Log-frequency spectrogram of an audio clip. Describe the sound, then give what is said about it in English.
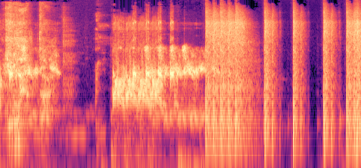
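Semi-automatic gunfire: a rapid string of many loud, sharp shots fired in quick succession. Voices come before the shooting. “that's illegal to own a fucking automatic weapon in California, dude. Hey. That was semi-auto.”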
